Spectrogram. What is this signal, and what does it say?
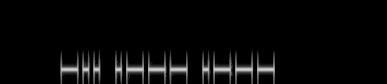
Morse code, heard as a keyed tone, about 22 wpm, 700 Hz. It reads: DJJ
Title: Three Challenging Letter-Number Combinations 22wpm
